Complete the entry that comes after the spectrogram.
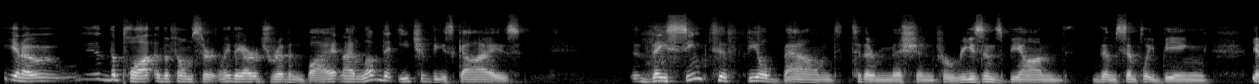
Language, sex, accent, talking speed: English, male, American, 170 wpm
